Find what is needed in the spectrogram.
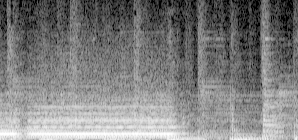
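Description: Soundtrack music: a long held note over a steady low beat. The held note stops about one and a half seconds in, and the beat carries on.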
